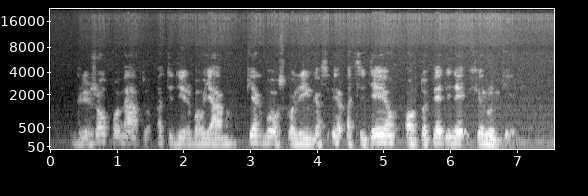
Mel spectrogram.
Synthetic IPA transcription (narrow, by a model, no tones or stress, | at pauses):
ɡɾʲiːʒɐʊpoːmʲæːt̪ʊɐt̪ʲɪd̪ʲiːɾbɐʊjæmkʲiɛk̚bʊʋoːskoːlʲiŋɡɐsɪɾɐt̪ʲsʲɪd̪ʲeːjɛʊoɾt̪oːpʲɛd̪ʲɪnʲeɪxʲɪɾʊɾʲɡʲɪjɛɪ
